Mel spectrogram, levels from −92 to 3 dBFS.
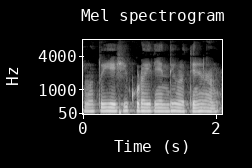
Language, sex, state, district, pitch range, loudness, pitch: Kannada, female, Karnataka, Bidar, 135-140 Hz, -15 LUFS, 140 Hz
